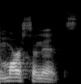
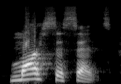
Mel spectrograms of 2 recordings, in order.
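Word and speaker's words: marcescence: So the track title Mar Maris Marcus I said marinence that's not how you pronounce it maretsense marcesense m a r ces ce n ce marcense remained visible on remained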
